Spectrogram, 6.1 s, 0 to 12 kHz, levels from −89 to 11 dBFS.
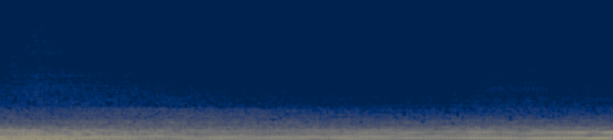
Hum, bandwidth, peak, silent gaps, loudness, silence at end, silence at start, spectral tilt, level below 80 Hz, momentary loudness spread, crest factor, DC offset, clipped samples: none; 4.3 kHz; -16 dBFS; none; -32 LUFS; 0 s; 0 s; -11.5 dB/octave; -48 dBFS; 7 LU; 14 dB; under 0.1%; under 0.1%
